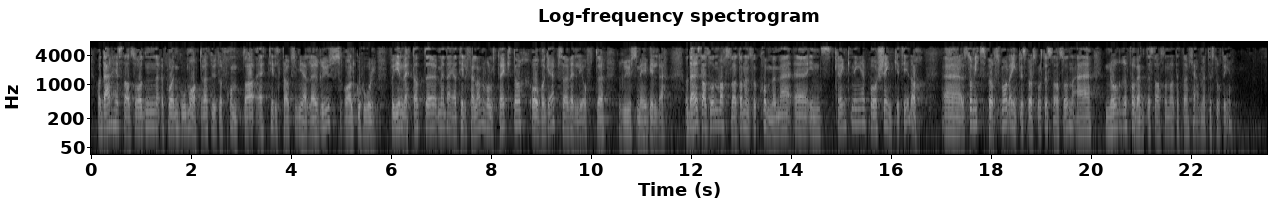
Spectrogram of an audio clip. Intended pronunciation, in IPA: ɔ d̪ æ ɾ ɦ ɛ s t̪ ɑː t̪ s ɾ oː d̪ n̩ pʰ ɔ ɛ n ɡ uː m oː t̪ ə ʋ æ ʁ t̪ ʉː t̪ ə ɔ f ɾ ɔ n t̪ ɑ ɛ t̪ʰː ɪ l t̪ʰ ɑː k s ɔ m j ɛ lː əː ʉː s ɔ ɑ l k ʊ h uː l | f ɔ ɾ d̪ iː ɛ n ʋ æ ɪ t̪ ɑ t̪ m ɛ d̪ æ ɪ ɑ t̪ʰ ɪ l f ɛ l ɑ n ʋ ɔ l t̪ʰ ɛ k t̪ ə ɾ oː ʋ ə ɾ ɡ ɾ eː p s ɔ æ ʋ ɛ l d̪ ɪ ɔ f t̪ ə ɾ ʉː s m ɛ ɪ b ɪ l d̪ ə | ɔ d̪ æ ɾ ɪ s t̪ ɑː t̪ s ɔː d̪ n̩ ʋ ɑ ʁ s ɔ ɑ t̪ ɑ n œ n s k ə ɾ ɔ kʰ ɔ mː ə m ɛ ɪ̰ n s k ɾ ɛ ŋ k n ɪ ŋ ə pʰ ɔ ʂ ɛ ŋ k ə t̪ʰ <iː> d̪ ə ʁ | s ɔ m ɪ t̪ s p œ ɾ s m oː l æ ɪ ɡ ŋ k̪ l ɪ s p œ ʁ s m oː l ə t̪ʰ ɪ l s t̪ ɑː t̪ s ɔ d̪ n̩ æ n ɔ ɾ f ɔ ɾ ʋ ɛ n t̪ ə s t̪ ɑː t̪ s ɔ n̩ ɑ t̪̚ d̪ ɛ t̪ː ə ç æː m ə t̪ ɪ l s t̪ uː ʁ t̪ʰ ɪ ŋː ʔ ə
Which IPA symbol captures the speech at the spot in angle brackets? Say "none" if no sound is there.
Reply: iː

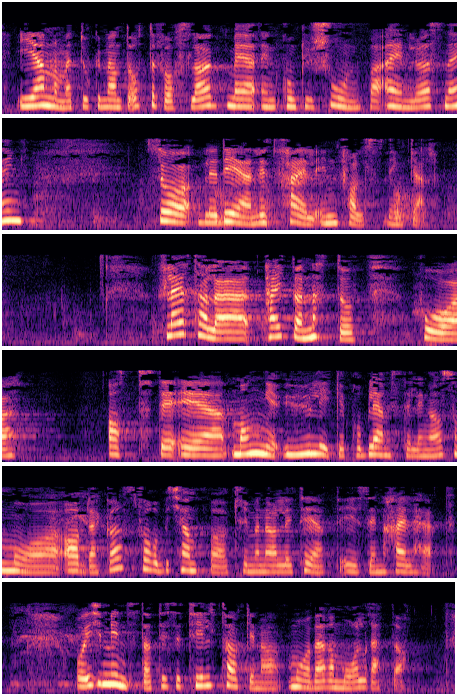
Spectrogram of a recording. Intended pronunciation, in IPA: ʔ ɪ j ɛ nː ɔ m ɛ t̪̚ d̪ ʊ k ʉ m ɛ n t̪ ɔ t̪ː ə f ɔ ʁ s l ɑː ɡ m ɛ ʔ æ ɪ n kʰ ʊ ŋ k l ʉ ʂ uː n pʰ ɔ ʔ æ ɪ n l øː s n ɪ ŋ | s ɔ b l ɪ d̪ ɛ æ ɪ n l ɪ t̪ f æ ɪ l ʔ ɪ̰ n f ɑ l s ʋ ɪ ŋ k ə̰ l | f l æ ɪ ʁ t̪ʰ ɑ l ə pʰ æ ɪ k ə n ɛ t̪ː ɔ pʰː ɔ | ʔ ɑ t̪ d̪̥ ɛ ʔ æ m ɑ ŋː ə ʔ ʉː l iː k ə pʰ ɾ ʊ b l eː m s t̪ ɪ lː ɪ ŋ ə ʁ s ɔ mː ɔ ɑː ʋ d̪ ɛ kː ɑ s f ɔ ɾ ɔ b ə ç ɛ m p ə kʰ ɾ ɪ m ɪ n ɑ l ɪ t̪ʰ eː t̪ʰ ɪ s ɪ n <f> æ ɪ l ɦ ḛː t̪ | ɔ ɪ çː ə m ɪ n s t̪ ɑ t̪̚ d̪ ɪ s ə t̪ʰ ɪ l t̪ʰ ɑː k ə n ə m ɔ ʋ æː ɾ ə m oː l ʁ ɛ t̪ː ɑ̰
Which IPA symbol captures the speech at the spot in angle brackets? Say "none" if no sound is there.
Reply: h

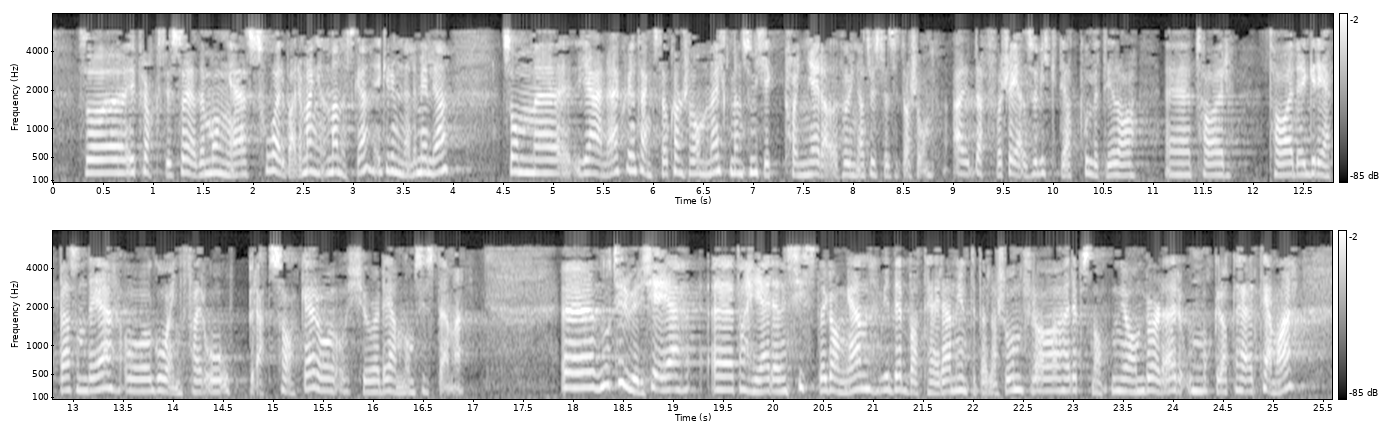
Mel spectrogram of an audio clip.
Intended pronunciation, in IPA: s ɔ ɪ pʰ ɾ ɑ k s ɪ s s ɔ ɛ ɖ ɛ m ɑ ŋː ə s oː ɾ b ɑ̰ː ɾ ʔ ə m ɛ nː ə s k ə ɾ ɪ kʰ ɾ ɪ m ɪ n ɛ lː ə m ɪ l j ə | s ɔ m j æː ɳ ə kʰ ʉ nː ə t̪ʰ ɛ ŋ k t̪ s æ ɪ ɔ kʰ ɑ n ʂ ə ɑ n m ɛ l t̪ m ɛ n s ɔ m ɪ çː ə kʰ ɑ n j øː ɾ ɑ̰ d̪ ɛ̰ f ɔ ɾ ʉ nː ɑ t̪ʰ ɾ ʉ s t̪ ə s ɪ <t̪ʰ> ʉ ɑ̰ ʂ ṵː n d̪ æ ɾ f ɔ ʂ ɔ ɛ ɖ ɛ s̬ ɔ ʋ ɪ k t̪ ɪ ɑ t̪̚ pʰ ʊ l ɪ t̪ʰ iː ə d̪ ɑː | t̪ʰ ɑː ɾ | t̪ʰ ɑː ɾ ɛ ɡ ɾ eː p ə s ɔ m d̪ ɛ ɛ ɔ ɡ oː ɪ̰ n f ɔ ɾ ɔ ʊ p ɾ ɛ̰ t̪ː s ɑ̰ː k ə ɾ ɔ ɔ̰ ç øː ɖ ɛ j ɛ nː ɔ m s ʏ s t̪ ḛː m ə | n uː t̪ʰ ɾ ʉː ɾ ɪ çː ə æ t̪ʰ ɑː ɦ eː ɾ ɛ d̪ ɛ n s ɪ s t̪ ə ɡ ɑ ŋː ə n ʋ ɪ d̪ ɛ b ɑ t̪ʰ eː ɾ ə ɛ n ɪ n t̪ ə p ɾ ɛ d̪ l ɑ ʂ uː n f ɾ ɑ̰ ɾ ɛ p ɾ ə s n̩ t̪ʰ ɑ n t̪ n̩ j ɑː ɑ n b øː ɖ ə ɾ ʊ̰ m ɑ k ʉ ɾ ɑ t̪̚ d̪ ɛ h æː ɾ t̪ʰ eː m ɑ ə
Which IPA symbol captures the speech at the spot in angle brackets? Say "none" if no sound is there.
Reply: t̪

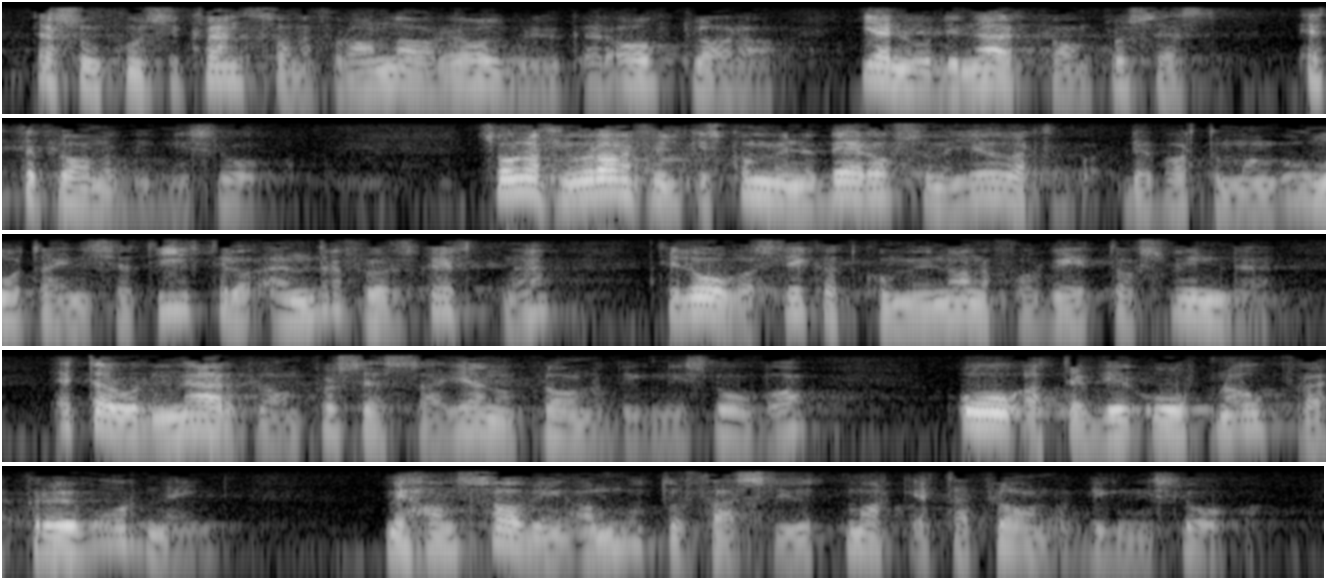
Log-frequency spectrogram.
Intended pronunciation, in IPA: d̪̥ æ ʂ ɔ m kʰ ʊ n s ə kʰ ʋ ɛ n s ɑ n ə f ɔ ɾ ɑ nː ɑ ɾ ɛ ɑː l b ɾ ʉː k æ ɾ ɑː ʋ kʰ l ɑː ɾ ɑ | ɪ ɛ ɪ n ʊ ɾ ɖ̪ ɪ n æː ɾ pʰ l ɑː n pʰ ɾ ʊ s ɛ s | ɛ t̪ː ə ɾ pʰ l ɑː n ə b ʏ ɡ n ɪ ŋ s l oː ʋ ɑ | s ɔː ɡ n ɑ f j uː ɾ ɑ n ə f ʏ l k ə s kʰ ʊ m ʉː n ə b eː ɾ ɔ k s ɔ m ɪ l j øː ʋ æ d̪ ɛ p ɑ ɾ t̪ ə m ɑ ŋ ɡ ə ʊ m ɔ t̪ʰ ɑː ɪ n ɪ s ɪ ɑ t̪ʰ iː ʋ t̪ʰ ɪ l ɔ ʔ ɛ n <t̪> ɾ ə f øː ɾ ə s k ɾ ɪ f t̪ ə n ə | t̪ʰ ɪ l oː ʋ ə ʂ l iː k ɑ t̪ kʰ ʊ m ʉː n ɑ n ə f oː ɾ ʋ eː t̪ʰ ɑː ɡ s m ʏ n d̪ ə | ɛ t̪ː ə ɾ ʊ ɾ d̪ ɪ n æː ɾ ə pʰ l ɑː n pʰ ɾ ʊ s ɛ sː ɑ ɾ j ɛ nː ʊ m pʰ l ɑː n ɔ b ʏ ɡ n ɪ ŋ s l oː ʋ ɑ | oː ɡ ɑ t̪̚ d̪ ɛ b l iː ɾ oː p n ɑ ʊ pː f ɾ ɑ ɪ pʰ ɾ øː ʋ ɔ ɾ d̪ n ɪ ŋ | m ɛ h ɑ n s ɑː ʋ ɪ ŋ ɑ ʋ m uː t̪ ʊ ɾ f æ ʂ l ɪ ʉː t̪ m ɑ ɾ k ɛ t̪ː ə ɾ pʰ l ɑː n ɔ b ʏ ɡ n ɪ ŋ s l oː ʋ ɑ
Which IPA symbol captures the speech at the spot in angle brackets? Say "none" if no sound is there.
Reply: d̪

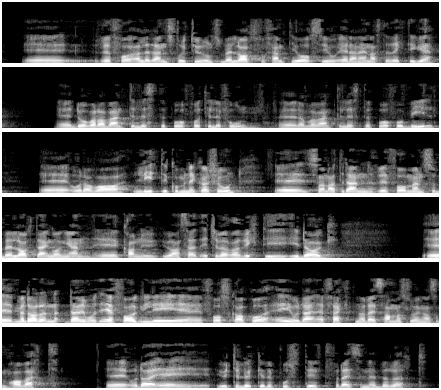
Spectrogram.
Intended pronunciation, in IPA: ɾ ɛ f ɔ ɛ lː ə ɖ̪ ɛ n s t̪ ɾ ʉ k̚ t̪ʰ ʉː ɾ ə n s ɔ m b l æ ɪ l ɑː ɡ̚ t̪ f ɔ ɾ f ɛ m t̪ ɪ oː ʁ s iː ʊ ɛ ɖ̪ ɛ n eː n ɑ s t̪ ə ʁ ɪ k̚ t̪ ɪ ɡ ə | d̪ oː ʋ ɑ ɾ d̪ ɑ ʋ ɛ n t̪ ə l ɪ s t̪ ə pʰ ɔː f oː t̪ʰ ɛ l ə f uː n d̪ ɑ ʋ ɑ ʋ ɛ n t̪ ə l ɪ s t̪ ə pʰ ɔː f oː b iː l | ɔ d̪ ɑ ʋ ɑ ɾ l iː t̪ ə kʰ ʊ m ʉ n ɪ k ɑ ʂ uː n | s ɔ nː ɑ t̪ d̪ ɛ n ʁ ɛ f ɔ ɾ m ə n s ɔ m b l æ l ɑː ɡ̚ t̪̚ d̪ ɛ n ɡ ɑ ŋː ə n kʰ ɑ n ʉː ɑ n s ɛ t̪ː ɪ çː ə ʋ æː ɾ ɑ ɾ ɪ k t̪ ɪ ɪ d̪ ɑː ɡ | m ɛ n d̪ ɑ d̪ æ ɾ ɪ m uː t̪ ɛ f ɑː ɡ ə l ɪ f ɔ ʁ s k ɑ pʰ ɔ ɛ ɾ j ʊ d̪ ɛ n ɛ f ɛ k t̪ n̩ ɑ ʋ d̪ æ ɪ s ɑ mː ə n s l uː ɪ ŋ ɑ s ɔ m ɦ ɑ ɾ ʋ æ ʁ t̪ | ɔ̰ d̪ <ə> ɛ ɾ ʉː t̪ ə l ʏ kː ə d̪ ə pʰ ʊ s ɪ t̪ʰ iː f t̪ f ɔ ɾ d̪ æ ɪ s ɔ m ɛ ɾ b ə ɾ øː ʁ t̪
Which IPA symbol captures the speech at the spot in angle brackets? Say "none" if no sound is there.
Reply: ɑ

